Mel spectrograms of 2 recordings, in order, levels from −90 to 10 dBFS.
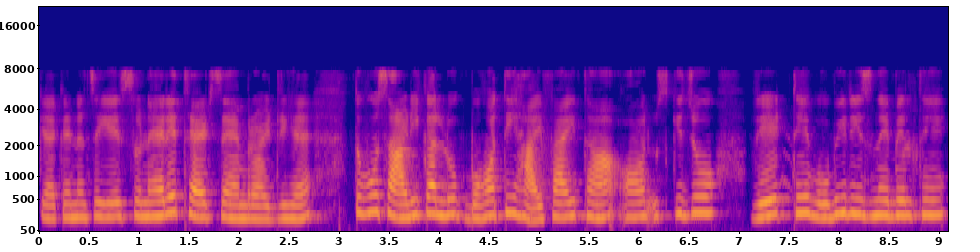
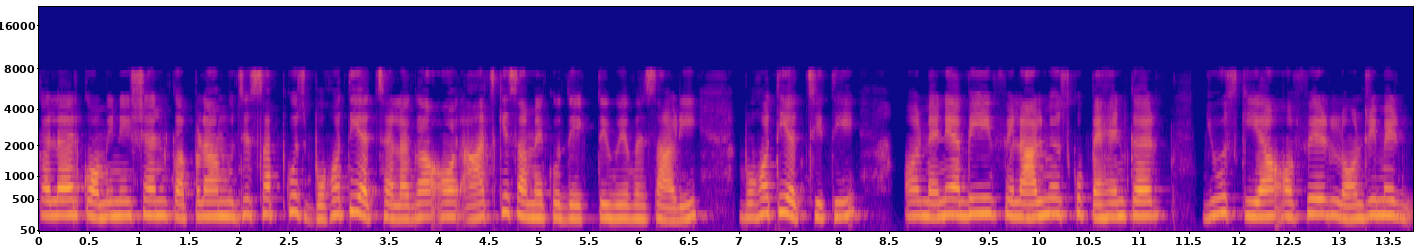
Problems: none marked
